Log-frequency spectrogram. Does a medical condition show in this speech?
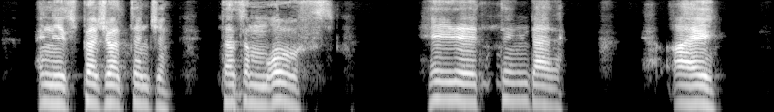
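Yes: cerebral palsy.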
